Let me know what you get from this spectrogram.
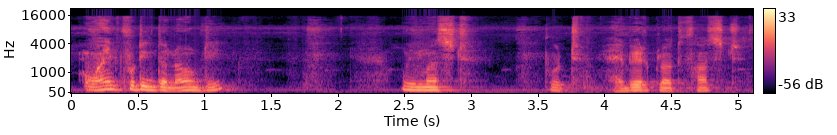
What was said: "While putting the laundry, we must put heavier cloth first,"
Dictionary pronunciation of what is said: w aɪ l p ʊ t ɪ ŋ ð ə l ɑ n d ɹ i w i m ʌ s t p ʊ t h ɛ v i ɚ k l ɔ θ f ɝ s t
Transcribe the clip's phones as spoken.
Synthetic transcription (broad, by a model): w aɪ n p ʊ t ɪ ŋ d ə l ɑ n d i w i m ʌ s t p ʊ t h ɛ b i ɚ k l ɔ t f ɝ s t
